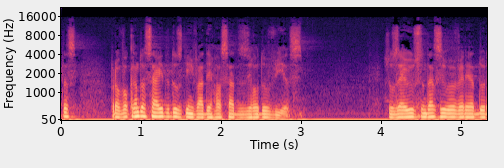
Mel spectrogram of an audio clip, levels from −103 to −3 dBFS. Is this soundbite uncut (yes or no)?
no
